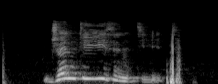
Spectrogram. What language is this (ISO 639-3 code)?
kab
